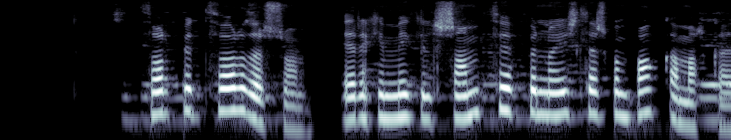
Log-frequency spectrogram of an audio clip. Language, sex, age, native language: Icelandic, female, 40-49, Icelandic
